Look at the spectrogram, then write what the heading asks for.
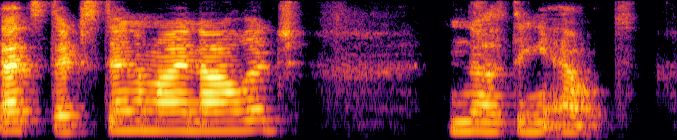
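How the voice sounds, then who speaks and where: The speaker is a woman. Her pitch is fairly high. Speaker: vlogger. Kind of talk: casual chat. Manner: fast.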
